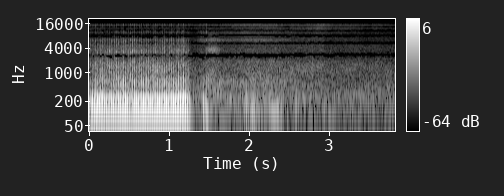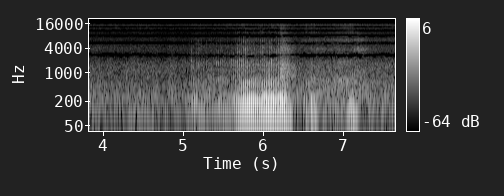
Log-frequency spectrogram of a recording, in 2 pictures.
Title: Snoring!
